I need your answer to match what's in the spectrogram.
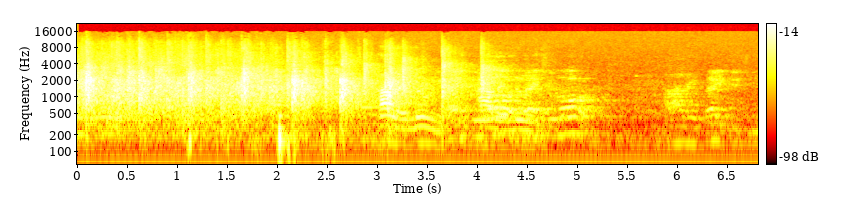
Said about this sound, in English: Come on, would you clap your hands to the Lord as you're seated?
